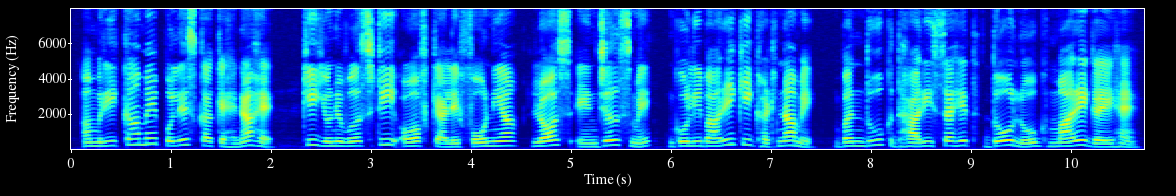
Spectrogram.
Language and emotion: Hindi, neutral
